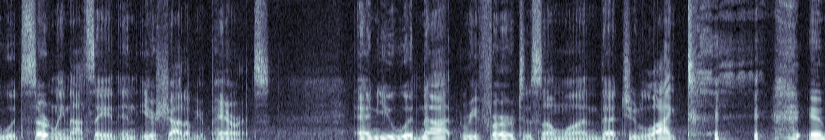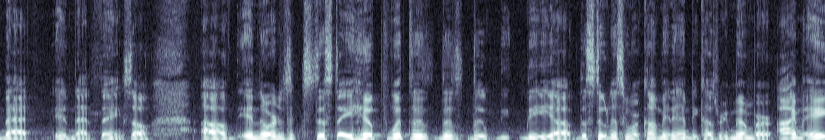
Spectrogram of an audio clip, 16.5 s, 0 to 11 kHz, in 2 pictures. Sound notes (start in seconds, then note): 6.9 laughs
